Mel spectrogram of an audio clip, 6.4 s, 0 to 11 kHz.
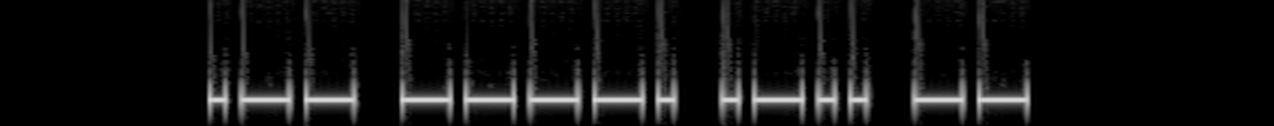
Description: Morse code, heard as a keyed tone, about 15 wpm, 700 Hz. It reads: W9LM
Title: USA Call Signs - 4 Characters - Repeated 2x - 15wpm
